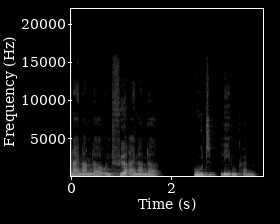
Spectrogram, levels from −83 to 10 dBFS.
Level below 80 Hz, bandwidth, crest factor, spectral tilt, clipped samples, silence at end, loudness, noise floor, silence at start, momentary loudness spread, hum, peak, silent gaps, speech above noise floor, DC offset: -84 dBFS; 16 kHz; 18 dB; -7 dB/octave; under 0.1%; 0.15 s; -37 LUFS; -80 dBFS; 0 s; 9 LU; none; -18 dBFS; none; 43 dB; under 0.1%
